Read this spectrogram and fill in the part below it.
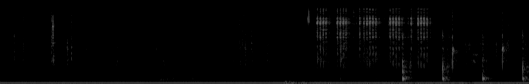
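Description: Clicking noises from a hidden source in the Minecraft Advent of Ascension mod, a rapid run of faint ticking clicks that grows busier in the second half, with scattered soft clicks earlier and no talk.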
